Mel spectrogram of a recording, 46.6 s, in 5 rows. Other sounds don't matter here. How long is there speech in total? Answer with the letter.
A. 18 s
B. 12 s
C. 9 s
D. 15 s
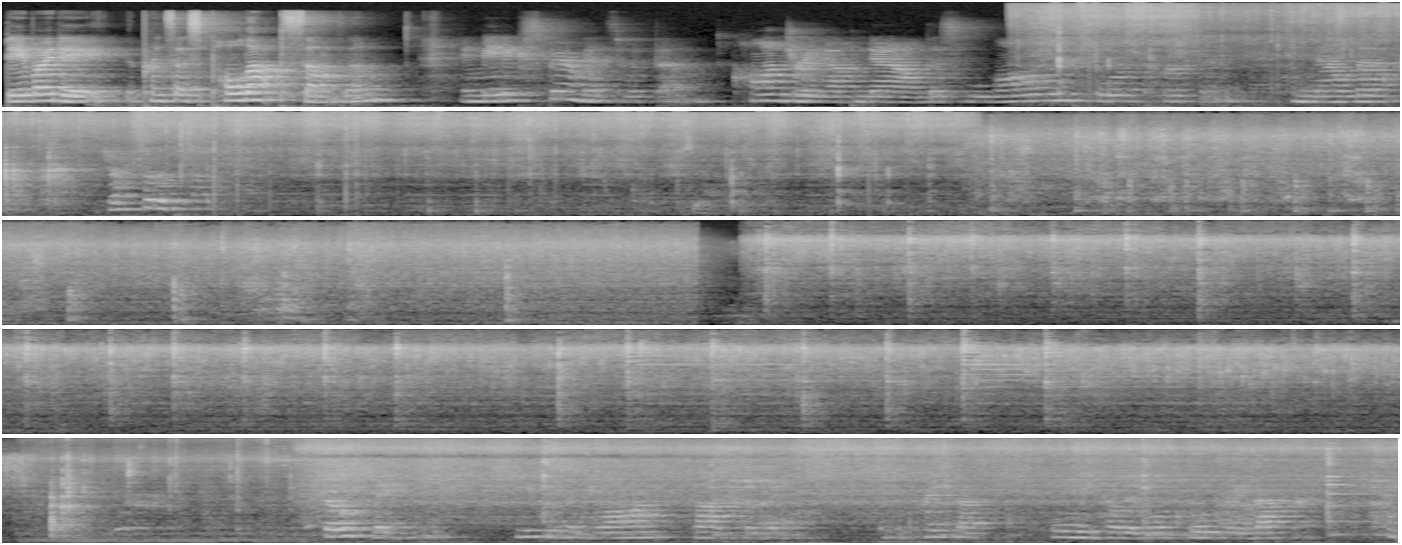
A.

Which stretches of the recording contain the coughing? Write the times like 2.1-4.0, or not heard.
not heard.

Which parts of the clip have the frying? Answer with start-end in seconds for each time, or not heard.
6.7-46.5.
